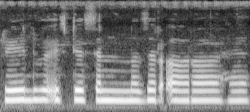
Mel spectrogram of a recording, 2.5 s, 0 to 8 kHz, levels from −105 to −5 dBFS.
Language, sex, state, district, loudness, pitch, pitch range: Hindi, female, Rajasthan, Bikaner, -14 LUFS, 220 Hz, 215-225 Hz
